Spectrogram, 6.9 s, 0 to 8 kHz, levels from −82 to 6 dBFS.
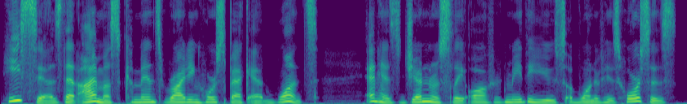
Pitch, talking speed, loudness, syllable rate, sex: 180 Hz, 190 wpm, -17 LUFS, 5.6 syllables/s, female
